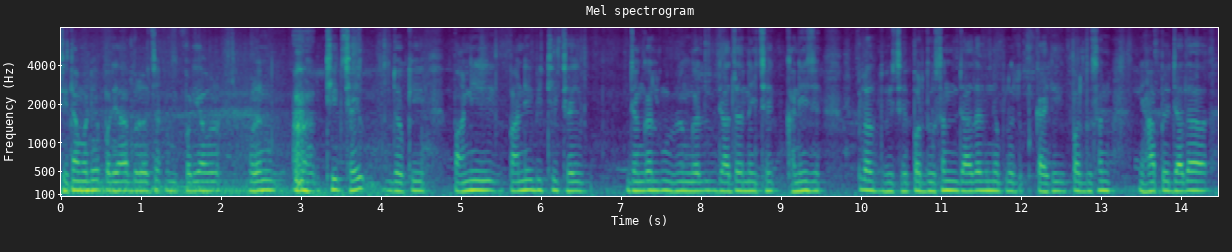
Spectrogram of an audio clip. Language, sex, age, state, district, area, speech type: Maithili, male, 18-30, Bihar, Sitamarhi, rural, spontaneous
